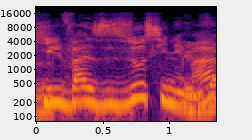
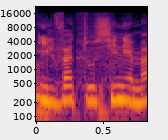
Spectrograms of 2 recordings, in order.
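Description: First: A soft gliding sound links va to au. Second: A T sound links va to au. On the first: "un velours, ça glisse" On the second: "C'est une liaison avec un T mal à propos"

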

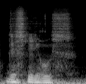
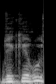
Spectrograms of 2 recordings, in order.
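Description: First: The name is said in a regional way. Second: The name is said in a Parisian way. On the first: It sounds very local to the region. "ce qui fait très régional" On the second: It sounds more intellectual. "ça fait plus parisien"

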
